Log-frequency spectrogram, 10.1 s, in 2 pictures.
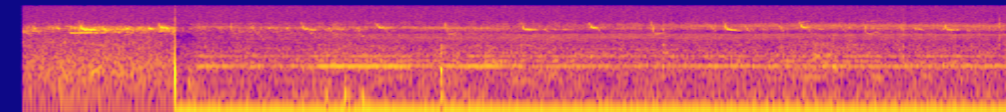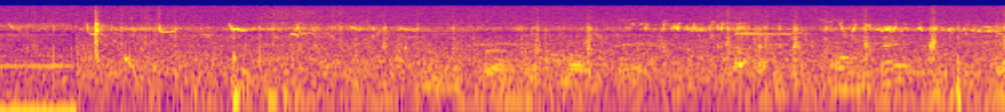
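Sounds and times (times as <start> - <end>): bird singing: 0.1 - 10.0
faint steady hum: 0.6 - 5.6.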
